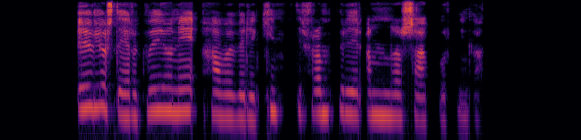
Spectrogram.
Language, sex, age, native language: Icelandic, female, 20-29, Icelandic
